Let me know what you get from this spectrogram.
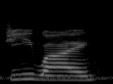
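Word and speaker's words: Gyokuro: Yeah, my absolute favorite is the Gayakura. I have no clue if that's how you pronounce it. It's Gykuro.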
